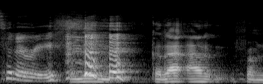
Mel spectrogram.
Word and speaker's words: Tenerife: We were saying Tenerife. Right. We were saying Tenerife. It's Tenerife.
